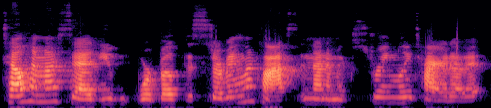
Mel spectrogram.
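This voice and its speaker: A woman doing a brisk no-nonsense teacher. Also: on the low side, pushed and bright, highs cut off. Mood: stern. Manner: brisk, sarcastic. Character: sharp no-nonsense female schoolteacher.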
